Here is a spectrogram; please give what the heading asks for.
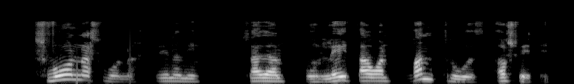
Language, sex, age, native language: Icelandic, male, 50-59, Icelandic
